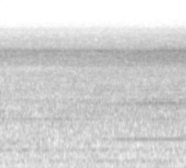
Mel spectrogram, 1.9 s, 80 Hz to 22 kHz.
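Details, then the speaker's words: Chevy G20 van with new electric fan replacing stock fan, fused relay and temperature switch, engine warm: steady whoosh over low idle, no rattle or scrape; fan cuts in near 200°F and off near 190°F; running normally. "it's coming on when the engine itself gets up around you know 200 and then it shut off when the engine went back down around 190 it's absolutely perfect"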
